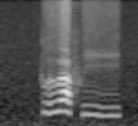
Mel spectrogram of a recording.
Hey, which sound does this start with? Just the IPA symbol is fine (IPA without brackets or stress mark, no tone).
p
